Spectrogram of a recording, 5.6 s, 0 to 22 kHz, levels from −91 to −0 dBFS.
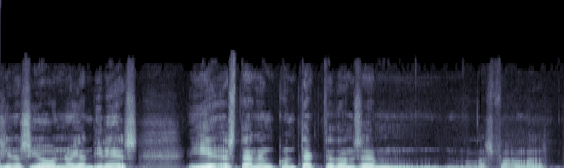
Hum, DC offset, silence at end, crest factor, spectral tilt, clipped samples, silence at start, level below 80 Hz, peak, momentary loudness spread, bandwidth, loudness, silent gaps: none; under 0.1%; 0.2 s; 18 dB; -6.5 dB/octave; under 0.1%; 0 s; -38 dBFS; 0 dBFS; 16 LU; 14 kHz; -19 LUFS; none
